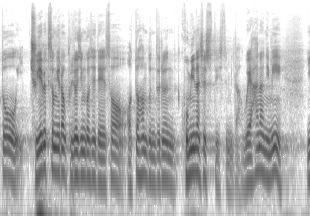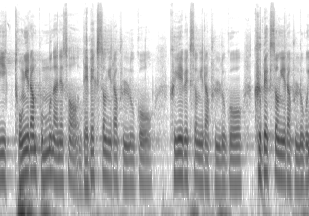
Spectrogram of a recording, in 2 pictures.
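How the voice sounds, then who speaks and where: Male pastor, sermon delivery, bright and forceful tone, earnest and measured, church reverb. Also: medium pitch, gravelly. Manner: earnest, measured, quotes scripture slowly and pleads in quoted prayer. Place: church sanctuary.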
